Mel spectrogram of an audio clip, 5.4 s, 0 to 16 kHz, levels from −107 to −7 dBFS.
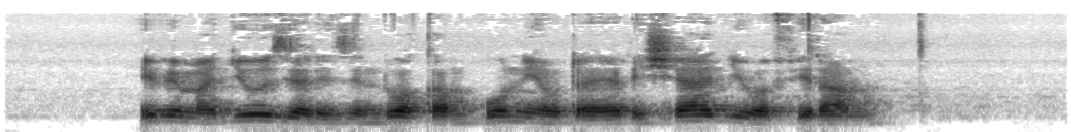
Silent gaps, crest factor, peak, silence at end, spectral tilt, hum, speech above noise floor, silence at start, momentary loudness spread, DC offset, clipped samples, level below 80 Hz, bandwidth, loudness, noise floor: none; 16 dB; -8 dBFS; 0.75 s; -2 dB/octave; none; 52 dB; 0.7 s; 5 LU; under 0.1%; under 0.1%; -82 dBFS; 11.5 kHz; -23 LUFS; -74 dBFS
